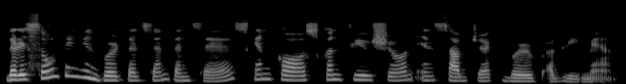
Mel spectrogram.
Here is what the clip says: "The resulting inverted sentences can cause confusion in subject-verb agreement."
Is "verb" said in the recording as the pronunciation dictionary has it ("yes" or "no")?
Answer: no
